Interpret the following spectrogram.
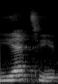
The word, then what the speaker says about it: Yetiv: And Yetiv, if you can hear it with my pronunciation, has the accent at the beginning, where the majority of tropes have their accents at the end, which is where most accents in Hebrew occur.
